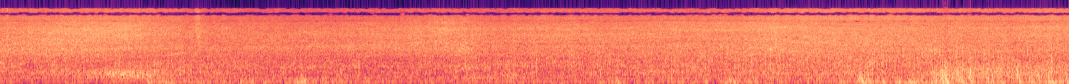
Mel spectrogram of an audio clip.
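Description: Ocean surf washing onto a sandy beach, heard as a steady rush, with wind buffeting the microphone in gusts that grow stronger near the end.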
